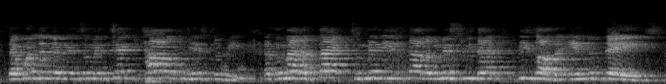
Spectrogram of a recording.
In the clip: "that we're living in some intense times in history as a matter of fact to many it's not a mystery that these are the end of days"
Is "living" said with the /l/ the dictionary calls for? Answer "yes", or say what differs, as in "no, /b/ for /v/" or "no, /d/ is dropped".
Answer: no, /n/ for /l/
